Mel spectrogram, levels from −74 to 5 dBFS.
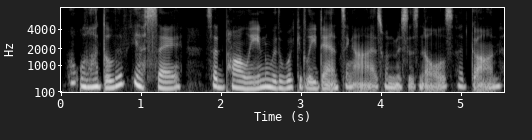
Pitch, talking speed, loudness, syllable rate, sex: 210 Hz, 175 wpm, -18 LUFS, 4.7 syllables/s, female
